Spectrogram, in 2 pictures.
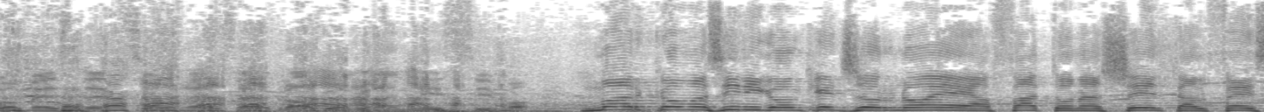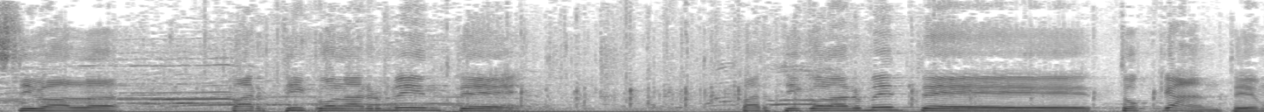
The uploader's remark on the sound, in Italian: Radio 2 Social Club in diretta dal Festival dei Sanremo.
